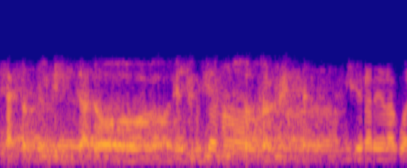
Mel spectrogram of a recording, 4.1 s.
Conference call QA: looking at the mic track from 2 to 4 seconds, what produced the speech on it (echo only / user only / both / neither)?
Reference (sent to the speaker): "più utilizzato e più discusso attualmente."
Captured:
both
